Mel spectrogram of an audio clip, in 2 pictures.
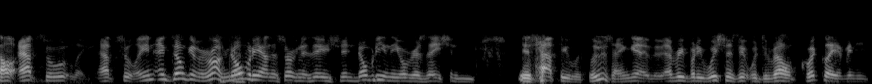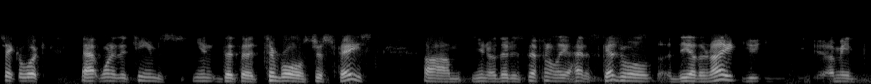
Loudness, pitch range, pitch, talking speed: -32 LUFS, 145-180 Hz, 160 Hz, 210 wpm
